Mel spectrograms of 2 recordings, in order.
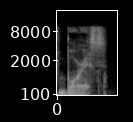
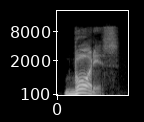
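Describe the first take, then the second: First: Said in the usual way. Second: Put-on name in a thick Russian accent. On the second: A narrator's reading. Bodyguard giving his name to the agent, thick Russian accent. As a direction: give the name with a tapped Russian R. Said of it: "in the same thick accent".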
